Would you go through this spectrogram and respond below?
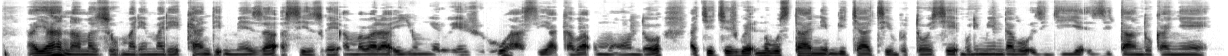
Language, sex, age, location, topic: Kinyarwanda, female, 36-49, Kigali, government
